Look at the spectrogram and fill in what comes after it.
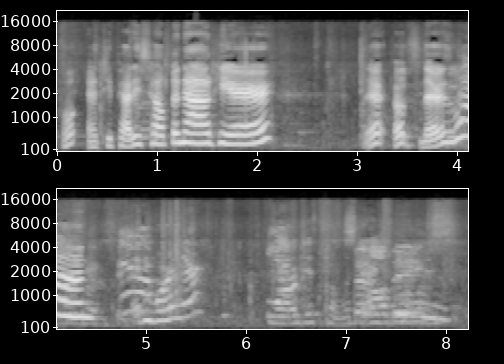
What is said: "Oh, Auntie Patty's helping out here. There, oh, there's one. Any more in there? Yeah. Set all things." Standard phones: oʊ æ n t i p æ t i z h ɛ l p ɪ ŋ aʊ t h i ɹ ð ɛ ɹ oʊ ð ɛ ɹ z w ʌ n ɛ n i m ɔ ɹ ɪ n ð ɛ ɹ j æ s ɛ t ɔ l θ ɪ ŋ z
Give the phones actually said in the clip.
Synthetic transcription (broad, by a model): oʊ æ n t i p æ t i z h ɛ l p ɪ ŋ aʊ t h i ɹ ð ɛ ɹ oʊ ð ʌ ɹ z w ʌ n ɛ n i m ɔ ɹ ɪ n ð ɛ ɹ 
